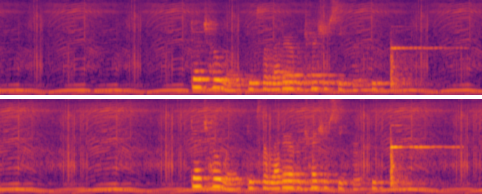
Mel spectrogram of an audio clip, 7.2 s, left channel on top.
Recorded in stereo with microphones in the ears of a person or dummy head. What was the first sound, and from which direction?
A woman speaking, 30° right (ahead or behind).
